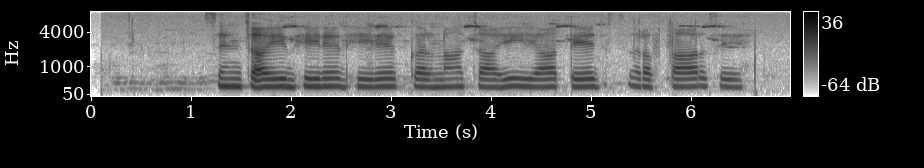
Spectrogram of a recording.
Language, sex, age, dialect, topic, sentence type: Magahi, female, 56-60, Northeastern/Surjapuri, agriculture, question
